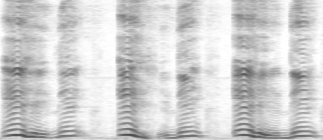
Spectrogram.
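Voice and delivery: اہدی broken as "ih... dee"; syllable-split ihdi. Shown as a demonstration. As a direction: separate breathy "ih" from a clear "dee". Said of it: "دی پڑھنا ہے". (اہدی، "دی" صاف ادا کریں)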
